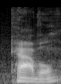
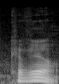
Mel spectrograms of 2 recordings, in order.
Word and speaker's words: Cavill: cavill's personal army henry cavill i keep calling him cavill but the pronunciation is like travel do you remember that video joe how do you pronounce cavill it's cavill so this might be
